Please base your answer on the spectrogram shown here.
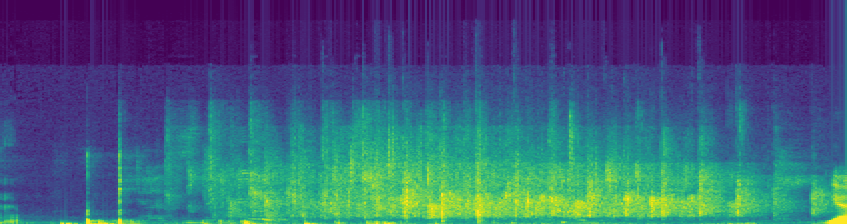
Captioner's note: crowd applauding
